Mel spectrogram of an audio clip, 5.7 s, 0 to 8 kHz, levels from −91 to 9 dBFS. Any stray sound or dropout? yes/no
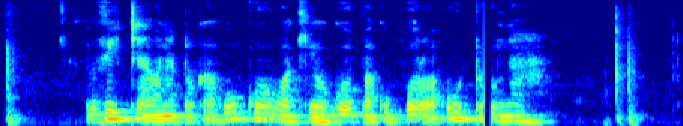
yes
